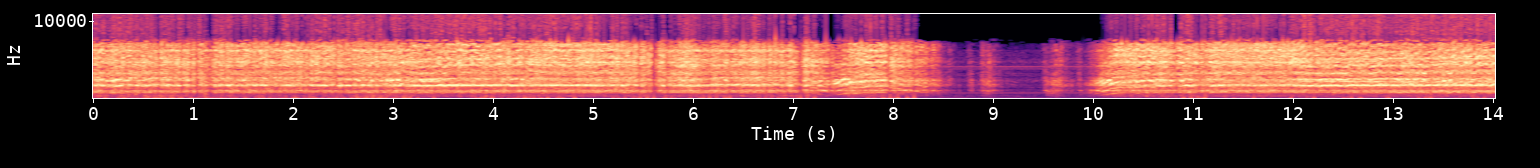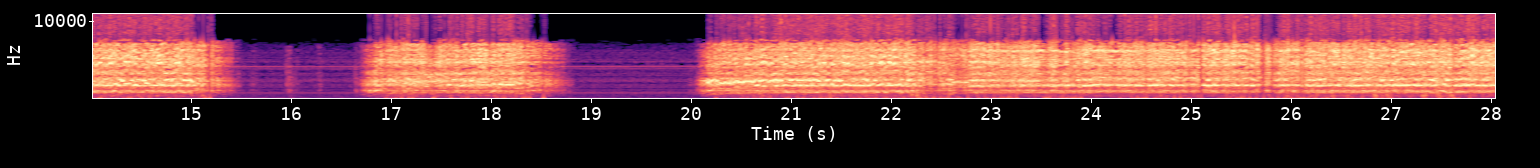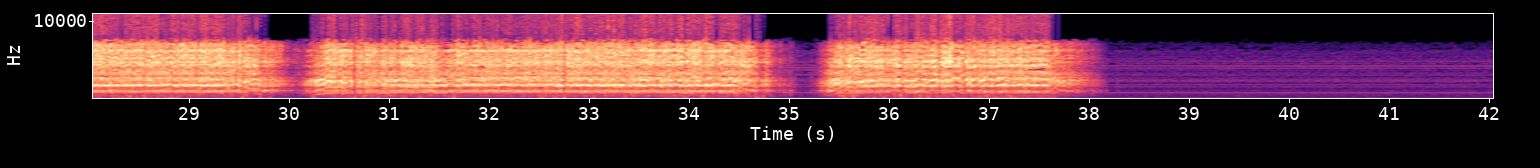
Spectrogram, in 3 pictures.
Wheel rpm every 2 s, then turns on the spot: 230, 230, 230, 210, 40, 180, 210, 130, 100, 60, 160, 200, 230, 230, 220, 170, 230, 120, 180, 10, 0.
18-20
